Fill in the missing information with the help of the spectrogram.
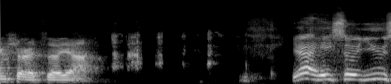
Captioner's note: laughs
